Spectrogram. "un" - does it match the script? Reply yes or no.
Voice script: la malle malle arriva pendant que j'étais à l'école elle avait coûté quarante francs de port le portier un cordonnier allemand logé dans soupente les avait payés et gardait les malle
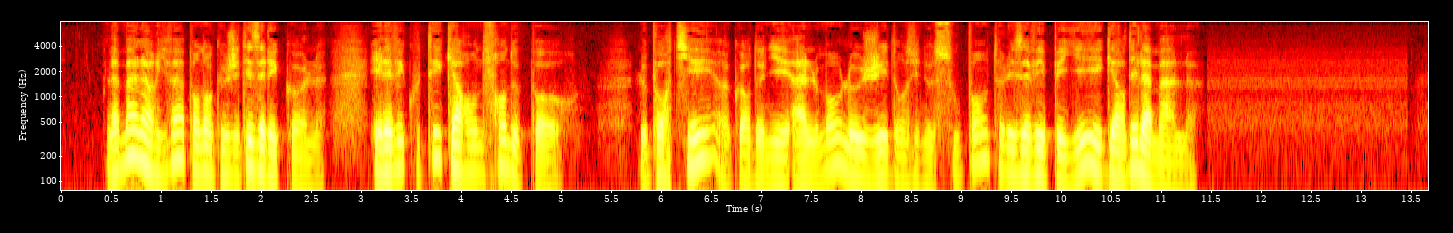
yes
